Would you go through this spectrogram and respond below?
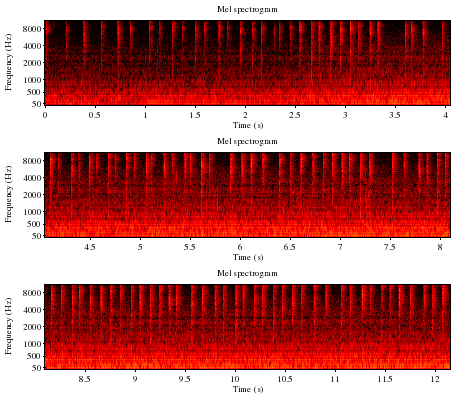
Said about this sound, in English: He's clicking his pen. He not caring.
